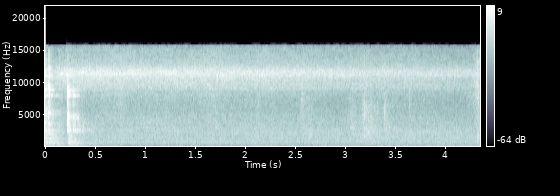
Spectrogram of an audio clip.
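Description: A metal clank, twice in quick succession at the start, from the steel cage gate of a hydraulic staff lift being handled, then the steady hum of the cold wine cellar's air conditioning.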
